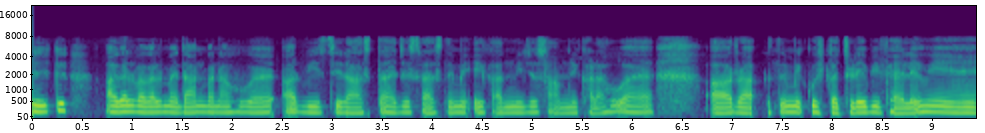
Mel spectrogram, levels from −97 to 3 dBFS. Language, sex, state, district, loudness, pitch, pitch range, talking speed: Hindi, female, Bihar, Purnia, -25 LUFS, 160 Hz, 150-165 Hz, 185 wpm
